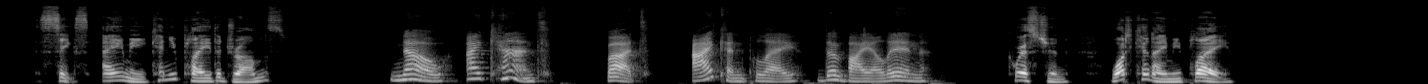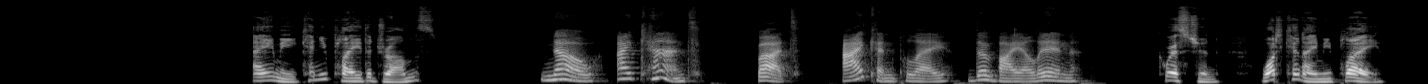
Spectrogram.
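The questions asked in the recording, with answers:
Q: what can Amy play?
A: the violin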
